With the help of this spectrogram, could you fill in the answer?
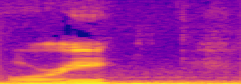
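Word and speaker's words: Ouray: go there's a town I think it's pronounced Ori did a wine tasting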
